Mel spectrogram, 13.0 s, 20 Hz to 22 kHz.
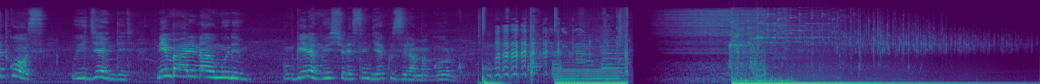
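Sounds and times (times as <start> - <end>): heavy impact hit: 9.1 - 13.0.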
